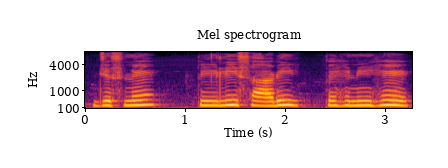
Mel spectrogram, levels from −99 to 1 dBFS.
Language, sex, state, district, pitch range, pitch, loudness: Hindi, female, Madhya Pradesh, Bhopal, 225-245 Hz, 230 Hz, -13 LUFS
